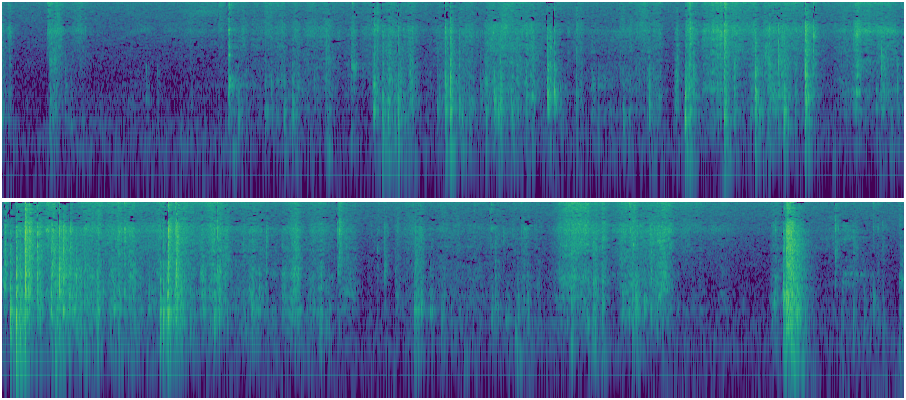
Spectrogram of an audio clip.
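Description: Irregular clicks, knocks and light rustles of things being handled, in a small room, with one sharp, louder knock near the end.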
